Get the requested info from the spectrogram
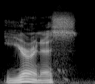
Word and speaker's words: Uranus: but that it is in fact correct to say Uranus, not the alternative pronunciation more commonly used, and that Chiron is apparently a large comet, something like 100 miles across.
